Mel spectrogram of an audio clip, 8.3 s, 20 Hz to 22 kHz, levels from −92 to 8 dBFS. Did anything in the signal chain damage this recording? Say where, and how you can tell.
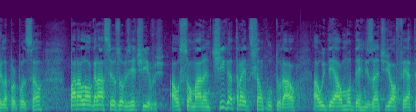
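Yes. Blocks of digital silence at 0.63 s and 6.00 s point to a driver or buffer underrun. The sound cuts out and back with no fade, giving hard-edged ticks or dips rather than a smoothed, concealed network loss. The second gap, about 5 ms, fits a 256-sample buffer.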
